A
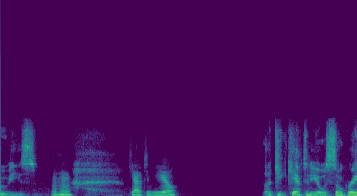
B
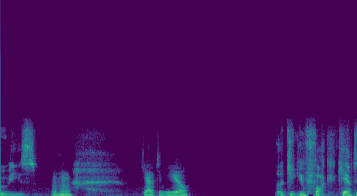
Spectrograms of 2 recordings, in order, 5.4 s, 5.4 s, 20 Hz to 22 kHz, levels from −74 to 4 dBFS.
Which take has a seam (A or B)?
A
